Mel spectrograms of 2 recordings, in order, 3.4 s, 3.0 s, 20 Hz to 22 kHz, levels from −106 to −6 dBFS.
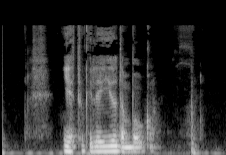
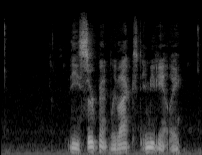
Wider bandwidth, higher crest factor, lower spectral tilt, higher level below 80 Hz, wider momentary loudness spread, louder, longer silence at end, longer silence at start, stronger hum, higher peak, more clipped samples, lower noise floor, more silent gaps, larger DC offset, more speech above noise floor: second, 11.5 kHz vs 14 kHz; about the same, 20 dB vs 18 dB; first, -7.5 dB/octave vs -4 dB/octave; first, -50 dBFS vs -74 dBFS; first, 24 LU vs 13 LU; first, -25 LUFS vs -48 LUFS; about the same, 0.4 s vs 0.35 s; second, 0.05 s vs 1.05 s; neither; first, -8 dBFS vs -32 dBFS; neither; second, -52 dBFS vs -76 dBFS; neither; neither; about the same, 27 dB vs 28 dB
